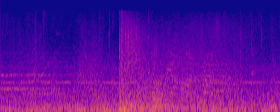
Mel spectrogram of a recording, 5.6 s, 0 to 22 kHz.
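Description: Troops and artillery fire together in a Total War Warhammer 2 battle: a steady bed of distant battle noise gives way midway to one loud booming volley that slowly trails off, with a faint voice in the background.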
